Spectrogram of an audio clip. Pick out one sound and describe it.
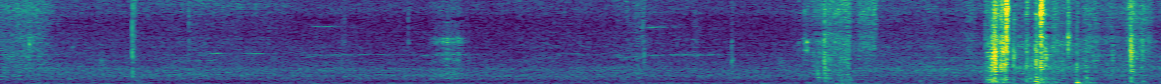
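Small plastic wire connectors click and rattle together in a hand.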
